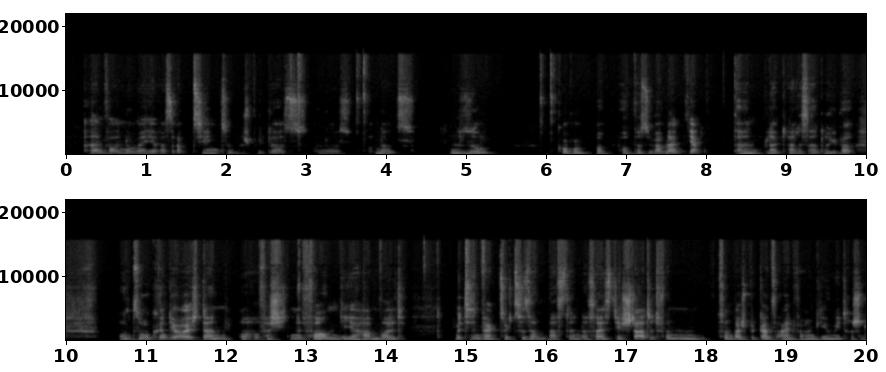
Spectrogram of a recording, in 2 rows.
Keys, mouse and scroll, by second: 2.7 click, 3.5 click, 5.8 click, 12.8 click.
